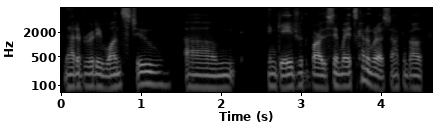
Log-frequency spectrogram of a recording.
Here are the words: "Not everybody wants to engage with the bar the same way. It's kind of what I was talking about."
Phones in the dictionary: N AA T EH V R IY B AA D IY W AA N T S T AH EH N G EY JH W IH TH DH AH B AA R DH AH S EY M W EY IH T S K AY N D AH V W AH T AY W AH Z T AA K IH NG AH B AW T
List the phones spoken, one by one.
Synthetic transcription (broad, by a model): N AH T EH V R IY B AA D IY W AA N T S T AH EH N G EY JH W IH DH AH B AA R DH AH S EY M W EY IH T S K AY N D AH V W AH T AY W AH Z T AA K IH NG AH B AW T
